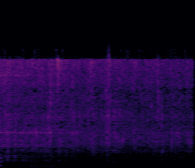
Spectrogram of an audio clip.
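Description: Ginger garlic paste sizzling as it fries in a pan while cooking prawns with yam and potato, a steady soft crackling hiss with no voices, fairly quiet and unbroken.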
